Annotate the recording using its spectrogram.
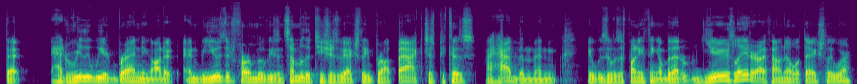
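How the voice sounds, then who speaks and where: Give me a young man from Serbia with a slightly low voice. He chats loosely about films, rambling and laughing as he goes. He sounds like a relaxed podcast co-host. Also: brisk, hardly any pauses. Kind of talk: casual chat about films.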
